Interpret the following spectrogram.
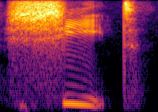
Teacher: So sheet, like in sheet of paper, this is where your vowel is very high. Your tongue is very high. E, you should feel it tense and towards the front. Sheet, like eat.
